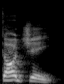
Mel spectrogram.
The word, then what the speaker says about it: Doge: Doge pronounced dodgy.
